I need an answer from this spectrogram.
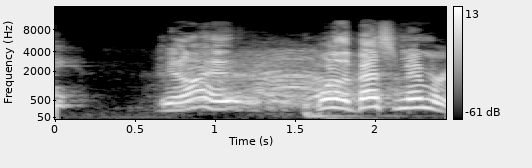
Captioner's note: audience laughing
